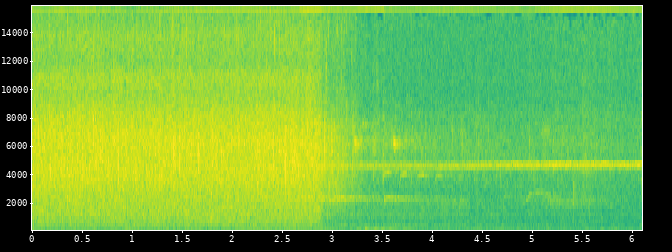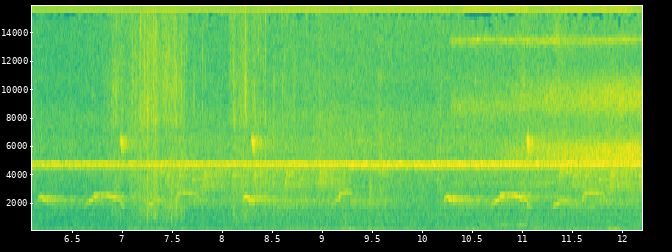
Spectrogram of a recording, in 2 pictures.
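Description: Faint steady rain hiss for the first three seconds. Then quieter tropical forest ambience: a steady high insect drone, with a bird giving short, repeated chirping calls in small groups.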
